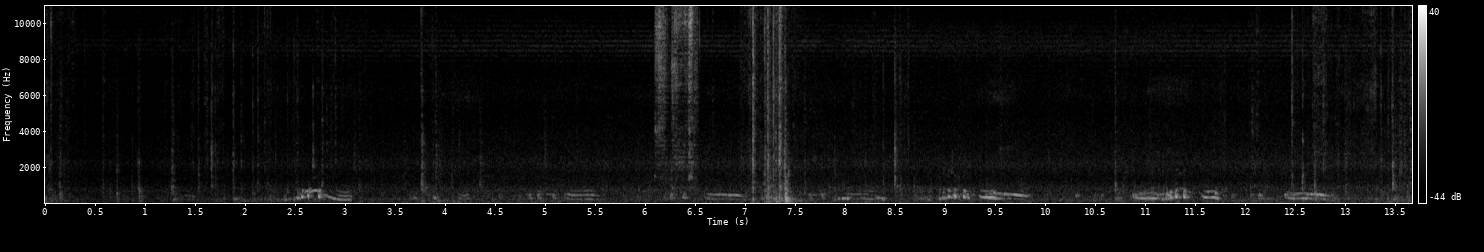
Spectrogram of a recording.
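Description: Pigeons coo repeatedly in soft, low rumbling phrases, with a few sharp clattering bursts partway through.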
